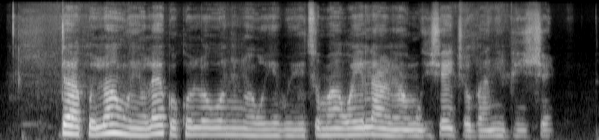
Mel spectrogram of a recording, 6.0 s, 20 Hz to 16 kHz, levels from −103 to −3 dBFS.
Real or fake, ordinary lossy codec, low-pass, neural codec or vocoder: fake; none; 14.4 kHz; codec, 44.1 kHz, 7.8 kbps, Pupu-Codec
